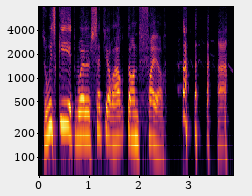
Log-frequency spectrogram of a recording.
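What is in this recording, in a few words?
French male, voice; Pirates Of The Caribbean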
